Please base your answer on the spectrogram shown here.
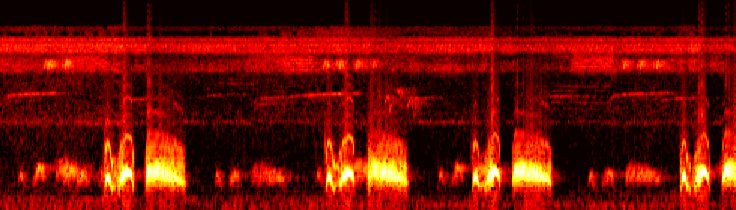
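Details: Spotted dove, a lively caller used as a lure, teasing a rival. Four loud phrases of two quick rising-falling notes plus a long low coo come about every two and a half seconds, with gentler coos in between.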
